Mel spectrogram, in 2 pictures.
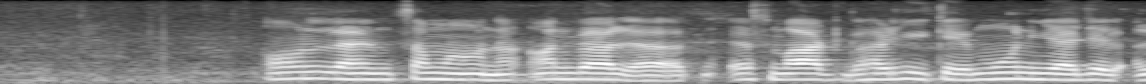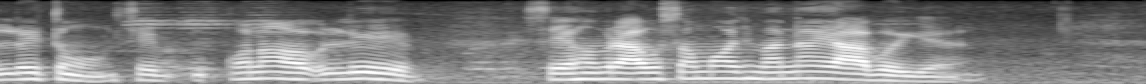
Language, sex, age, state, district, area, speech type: Maithili, female, 60+, Bihar, Araria, rural, spontaneous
